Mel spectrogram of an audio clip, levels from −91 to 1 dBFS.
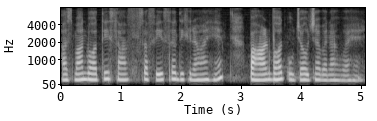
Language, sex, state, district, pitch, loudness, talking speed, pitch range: Hindi, female, Uttar Pradesh, Jalaun, 220 Hz, -19 LUFS, 190 wpm, 215-230 Hz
